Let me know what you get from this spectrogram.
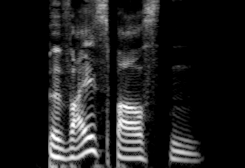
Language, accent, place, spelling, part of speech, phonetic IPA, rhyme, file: German, Germany, Berlin, beweisbarsten, adjective, [bəˈvaɪ̯sbaːɐ̯stn̩], -aɪ̯sbaːɐ̯stn̩, De-beweisbarsten.ogg
- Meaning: 1. superlative degree of beweisbar 2. inflection of beweisbar: strong genitive masculine/neuter singular superlative degree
